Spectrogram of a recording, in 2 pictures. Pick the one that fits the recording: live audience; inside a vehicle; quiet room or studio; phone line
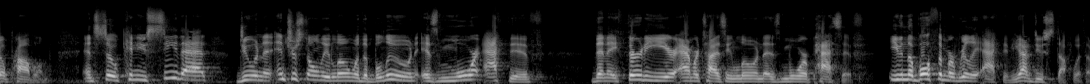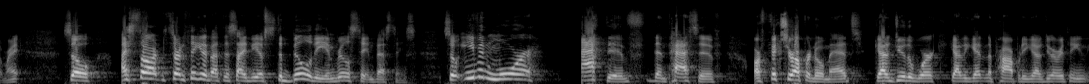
live audience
